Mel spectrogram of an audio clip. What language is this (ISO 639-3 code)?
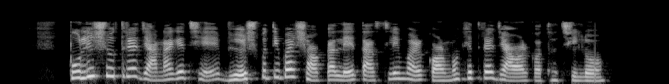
ben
